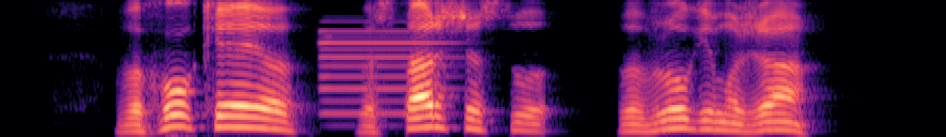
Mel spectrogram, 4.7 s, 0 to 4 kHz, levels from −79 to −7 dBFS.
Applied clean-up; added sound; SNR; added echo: classical method log-MMSE.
